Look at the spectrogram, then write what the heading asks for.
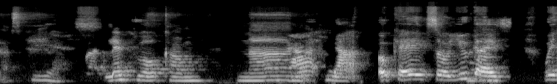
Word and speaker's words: Naana: She's not Nana, she's not Naana, she's not Nana, she's Naana.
